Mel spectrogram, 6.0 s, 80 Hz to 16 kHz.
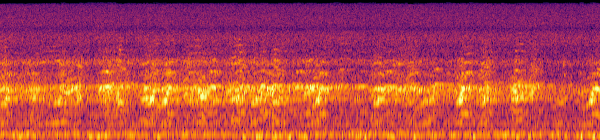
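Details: A sunset flock of migrating Canada geese on Sapsucker Woods Pond, October 2019, gives a noisy mix of honks and higher yelping notes, overlapping without pause.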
